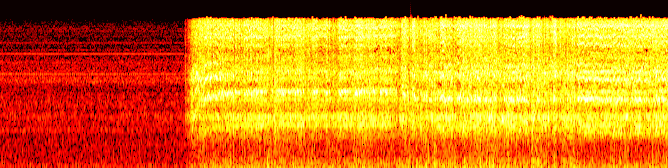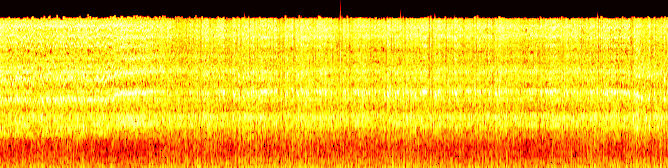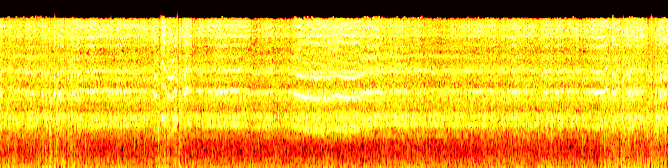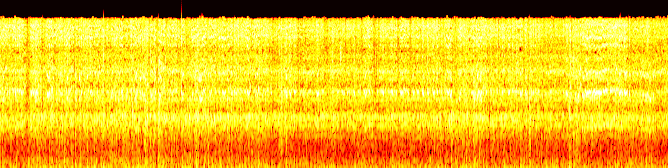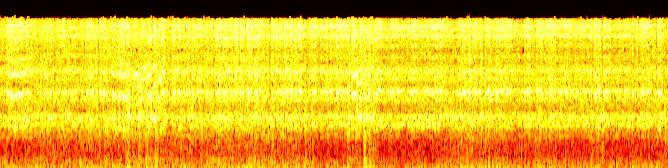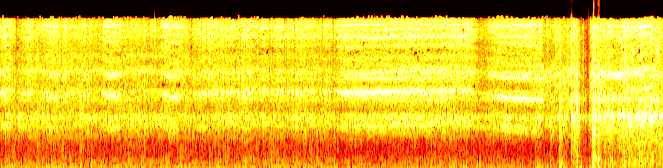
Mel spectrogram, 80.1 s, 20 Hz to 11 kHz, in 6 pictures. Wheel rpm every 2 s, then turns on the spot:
0, 10, 170, 230, 220, 210, 210, 210, 230, 230, 230, 230, 230, 230, 230, 230, 220, 230, 230, 230, 230, 230, 230, 230, 230, 230, 220, 230, 220, 230, 230, 230, 230, 230, 230, 220, 230, 220, 210, 200.
none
